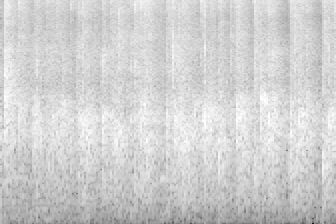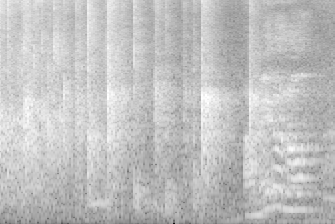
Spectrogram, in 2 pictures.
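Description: Church congregation clapping together in steady, rapid applause through most of the moment, loud and close, with voices mixed in and a singing or calling voice rising near the end.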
